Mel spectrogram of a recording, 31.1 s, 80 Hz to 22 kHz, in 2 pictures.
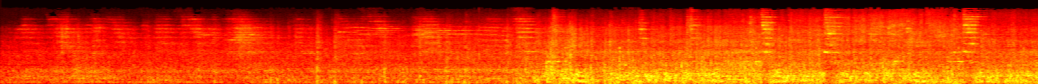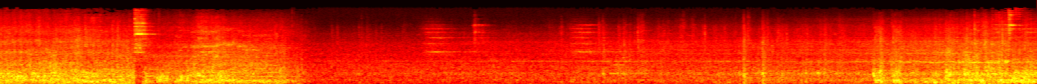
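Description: Trains running slowly over station pointwork: a loud rumble with wheel clicks over rail joints and faint wheel squeals, which cuts off suddenly about two-thirds of the way in. A Northern Class 331 electric multiple unit then comes on over the points, quieter at first and growing louder near the end.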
